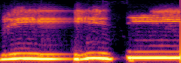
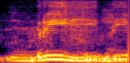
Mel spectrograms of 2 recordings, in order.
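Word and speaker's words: बृहती: ॐ शन्नो धाता समुधर्ता नो अस्तु शन्ना उरुची भवतु स्वधाभिः शन्रोदसी बृहति शन्नो अद्रिः शन्नो देवानां सुहवानि सन्तु। बहुत बढ़िया उच्चारण। एक स्थान पर देखो, ब्रीहिति नहीं करेंगे, ठीक है माता जी?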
